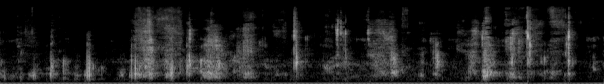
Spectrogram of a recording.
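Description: Biting and chewing grilled squid: many short, irregular mouth clicks and smacks from the tender, springy flesh.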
